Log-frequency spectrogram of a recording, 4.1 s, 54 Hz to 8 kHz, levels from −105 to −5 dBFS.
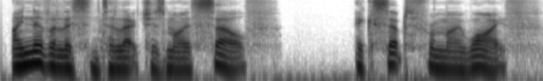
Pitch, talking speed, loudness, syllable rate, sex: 120 Hz, 130 wpm, -19 LUFS, 4.8 syllables/s, male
